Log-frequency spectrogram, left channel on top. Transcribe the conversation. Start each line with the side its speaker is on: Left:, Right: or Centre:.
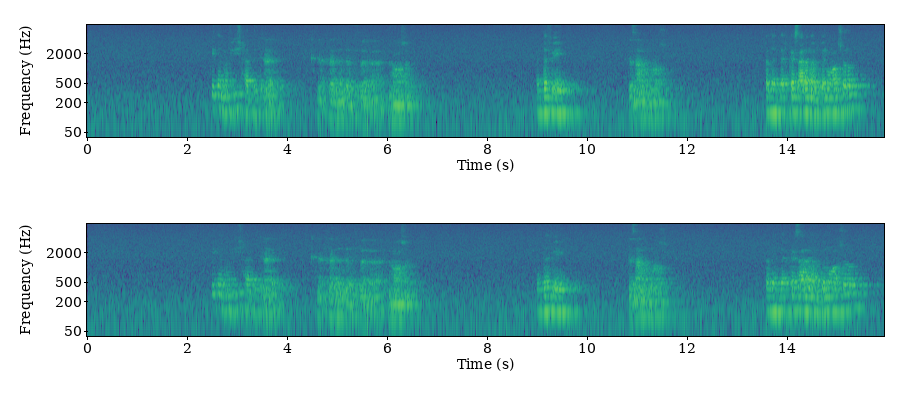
Left: إيه ده ما فيش حد في
Right: خ-
Left: دماغي
Right: خ- خد هداف آه، 2010
Left: هداف إيه
Right: كاس عالم 2010
Left: خد هداف كأس عالم 2010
